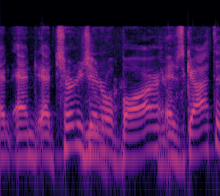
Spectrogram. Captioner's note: laughter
